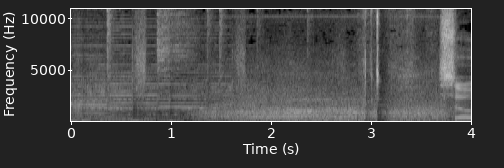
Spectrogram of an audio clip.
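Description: Background music fading out in the first second, then a motorcycle at road speed with wind rush, the noise swelling for about two seconds before cutting off suddenly about three seconds in.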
